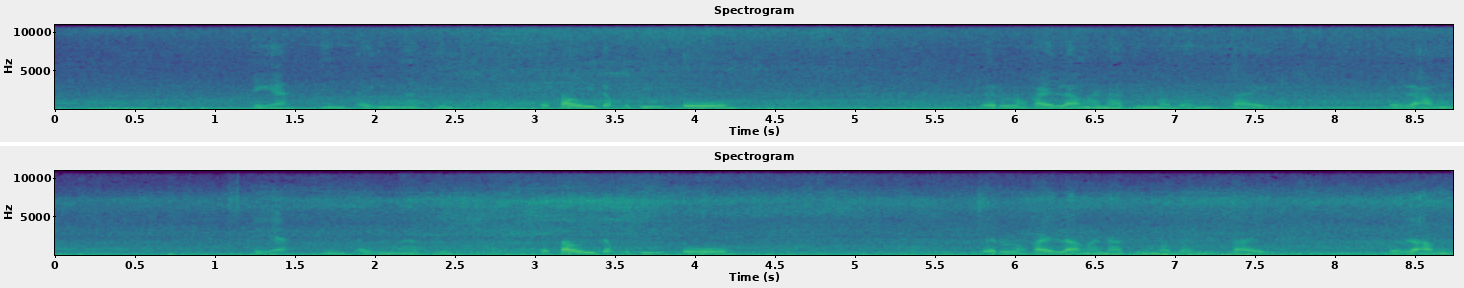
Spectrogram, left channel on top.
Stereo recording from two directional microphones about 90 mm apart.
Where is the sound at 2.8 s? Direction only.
30° right (ahead or behind).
